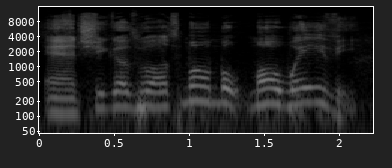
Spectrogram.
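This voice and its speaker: A man co-hosting a podcast, chatting casually about movies in a halting, hesitant way. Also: fairly high pitch, animated, a little mellow, dry recording. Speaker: podcast co-host. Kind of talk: casual movie review chat.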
